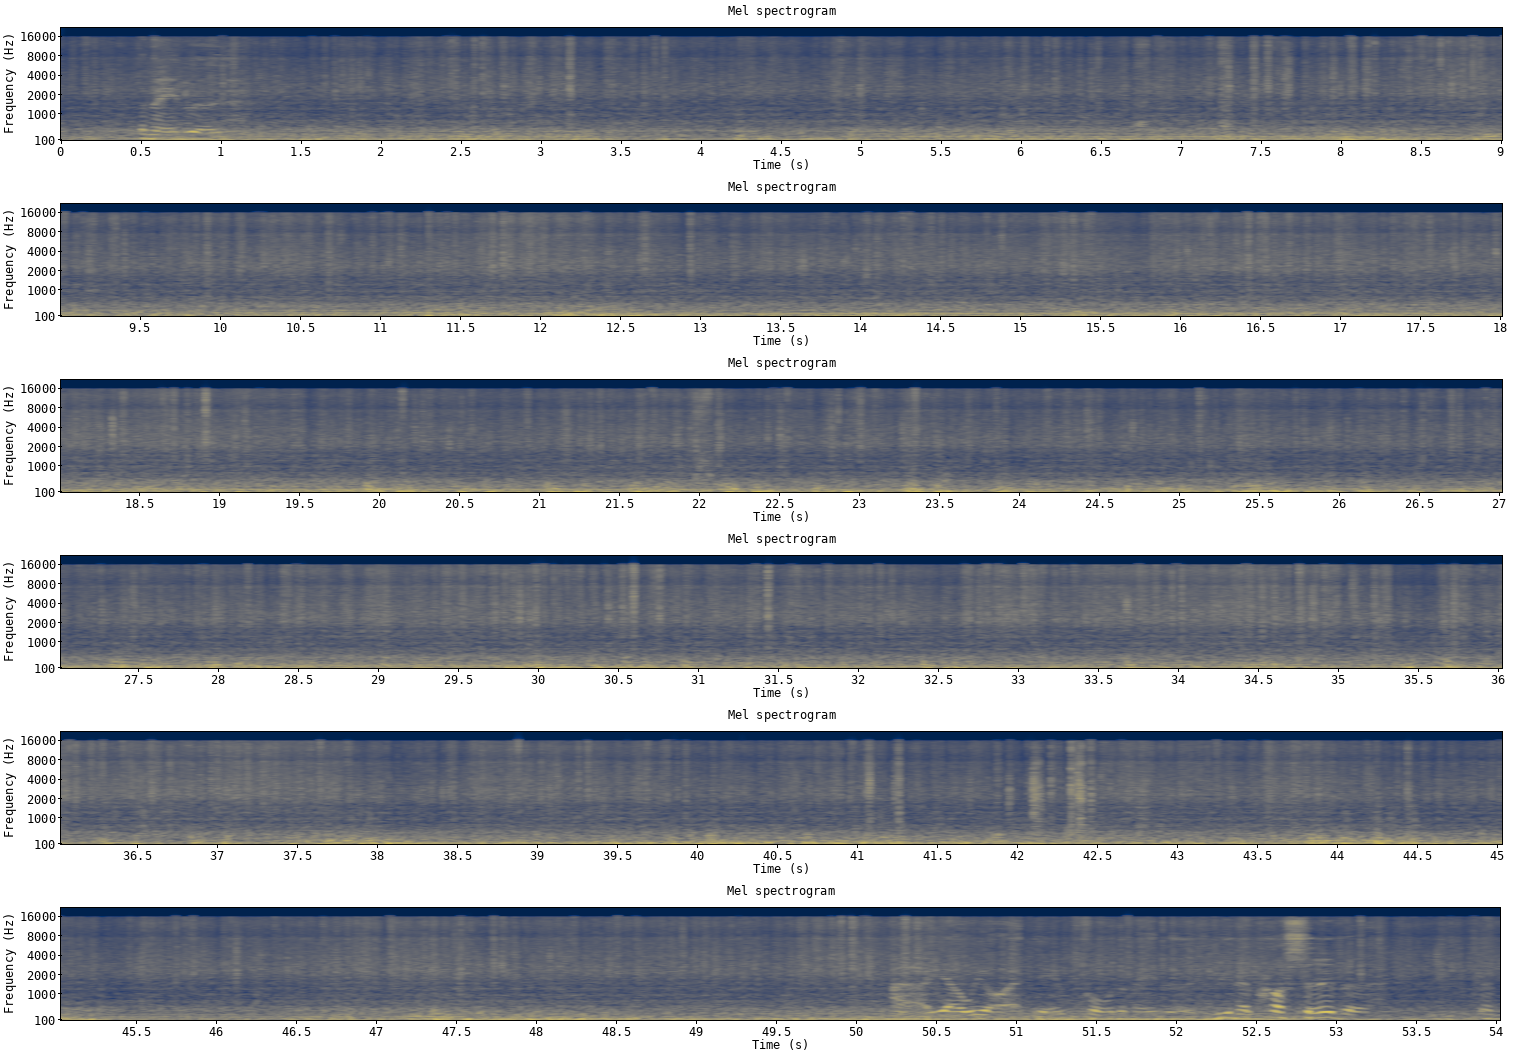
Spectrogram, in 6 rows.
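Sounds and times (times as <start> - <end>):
engine and road rumble: 0.0 - 54.0
rain on a car: 0.0 - 54.0
tyres on a wet road: 0.0 - 54.0.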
